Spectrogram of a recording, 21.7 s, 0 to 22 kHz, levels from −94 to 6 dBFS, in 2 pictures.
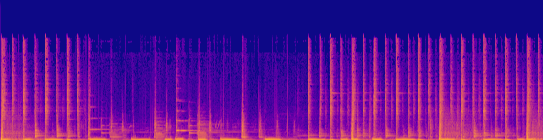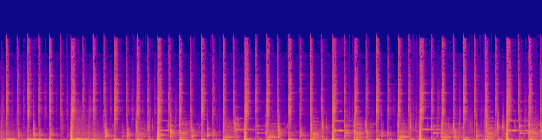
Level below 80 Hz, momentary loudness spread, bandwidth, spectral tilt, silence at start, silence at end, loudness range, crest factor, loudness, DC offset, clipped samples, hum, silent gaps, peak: -20 dBFS; 5 LU; 17 kHz; -4.5 dB/octave; 0 s; 0 s; 2 LU; 18 dB; -20 LUFS; under 0.1%; under 0.1%; none; none; 0 dBFS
